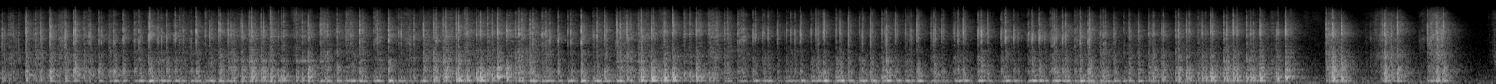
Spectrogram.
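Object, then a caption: Glossy laminated paper poster on a table. Long fingernails tap and scratch across a large, flat, glossy laminated paper movie poster lying on a table, making a dense, rapid stream of crisp, bright clicks and scrapes over a steady low hum. Near the end the tapping stops and a few separate, swelling scratch strokes sweep across the slick surface.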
